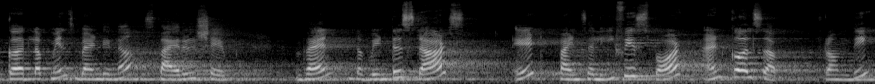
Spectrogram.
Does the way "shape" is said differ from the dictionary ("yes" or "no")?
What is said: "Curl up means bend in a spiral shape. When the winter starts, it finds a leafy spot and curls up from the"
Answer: no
